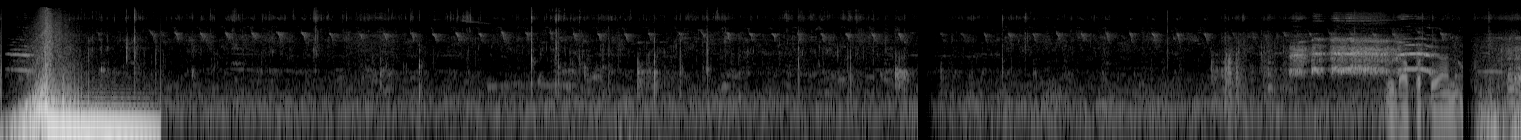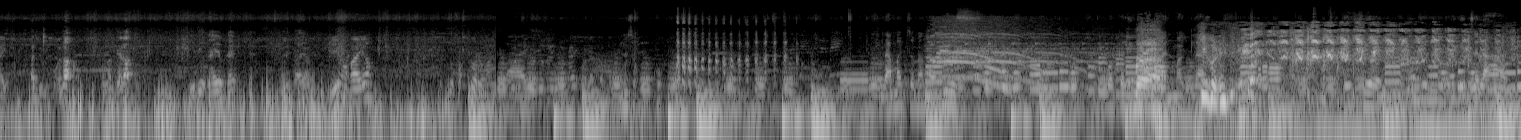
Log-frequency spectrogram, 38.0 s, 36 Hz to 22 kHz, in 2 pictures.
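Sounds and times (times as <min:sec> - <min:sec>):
rooster crowing: 0:00.0 - 0:00.4, 0:16.1 - 0:18.1
loud low boom: 0:00.0 - 0:02.0.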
